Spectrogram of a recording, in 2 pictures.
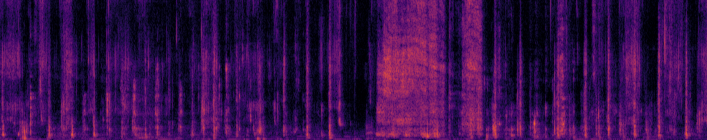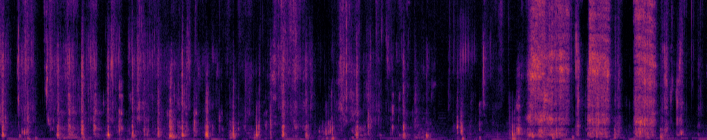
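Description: Close-miked chewing and wet mouth sounds of eating sea cucumber bibimbap, many small irregular clicks and smacks, with a wooden spoon scooping in a brass bowl. Twice, about a third of the way in and near the end, a louder noisy stretch of a second or two.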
